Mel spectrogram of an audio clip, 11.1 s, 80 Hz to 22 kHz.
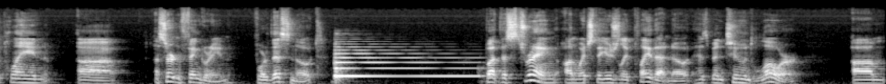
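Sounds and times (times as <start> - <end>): grand piano note ringing: 4.2 - 6.2.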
